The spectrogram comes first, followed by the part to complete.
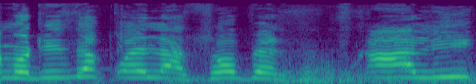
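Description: An elderly man speaking loudly and agitatedly in short bursts, his voice quavering in pitch.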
